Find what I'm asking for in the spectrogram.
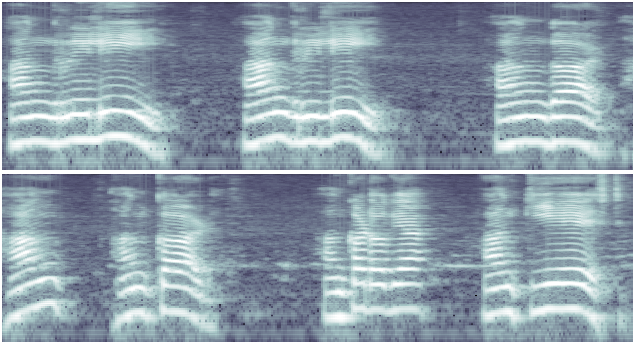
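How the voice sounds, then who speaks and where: High-voiced man drilling English spellings. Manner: slow, drawn-out word-by-word pronunciation drills. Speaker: English teacher. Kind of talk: spelling and pronunciation lesson. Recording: dull lo-fi audio.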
